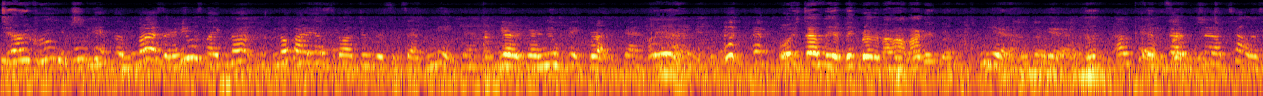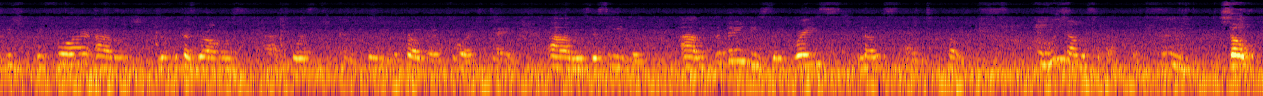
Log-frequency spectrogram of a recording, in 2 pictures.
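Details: Adult speakers in conversation; ordinary speech.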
